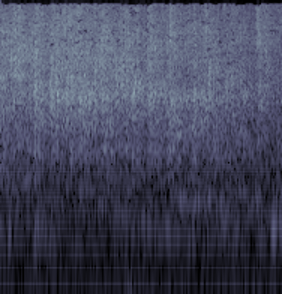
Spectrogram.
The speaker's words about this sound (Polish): Przywitajmy się oklaskami.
